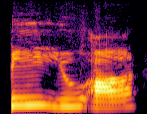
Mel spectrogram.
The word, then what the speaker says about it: purchase: दूसरा शब्द मान लीजिए ये है PURCHASE, people pronounce it as purchase, even teachers. But it is not purchase, it is purchase. There is no Z, it is sa sound, purchase.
